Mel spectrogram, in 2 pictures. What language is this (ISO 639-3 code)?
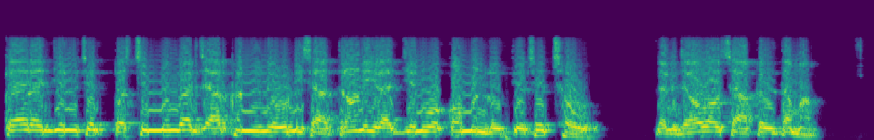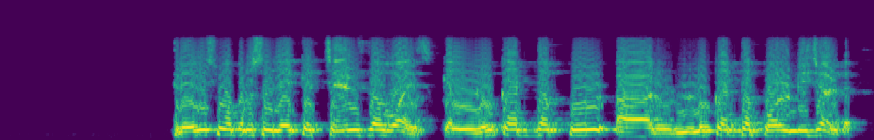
guj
